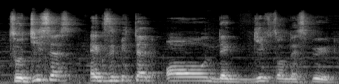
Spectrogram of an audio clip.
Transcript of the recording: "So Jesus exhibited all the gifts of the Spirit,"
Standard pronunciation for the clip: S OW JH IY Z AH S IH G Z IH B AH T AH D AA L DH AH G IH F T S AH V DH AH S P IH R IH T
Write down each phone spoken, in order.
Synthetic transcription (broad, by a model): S OW JH IY S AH S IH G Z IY B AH T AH D AA L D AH G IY F T S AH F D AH S P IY R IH T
